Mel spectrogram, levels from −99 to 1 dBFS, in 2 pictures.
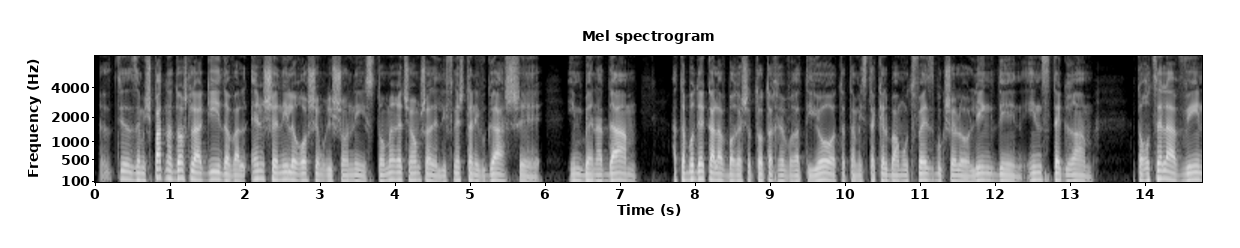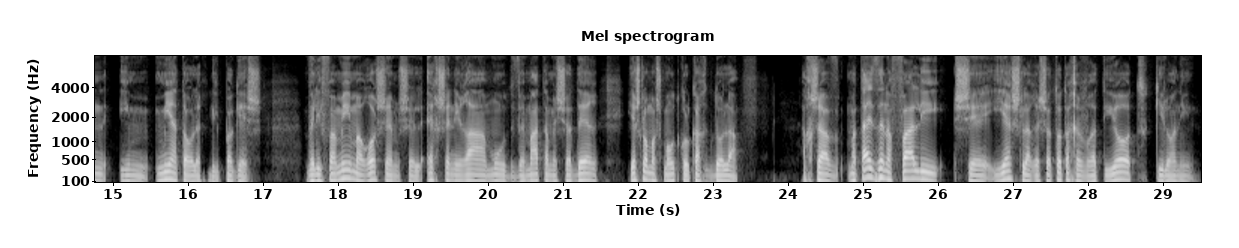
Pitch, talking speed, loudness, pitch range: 105 Hz, 130 wpm, -22 LUFS, 100-120 Hz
